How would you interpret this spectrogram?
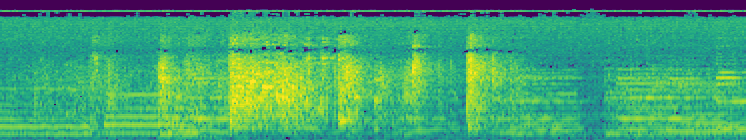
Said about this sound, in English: He picks up the fork, steps into the kitchen, then smashes the plate against the counter.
